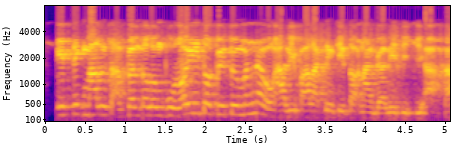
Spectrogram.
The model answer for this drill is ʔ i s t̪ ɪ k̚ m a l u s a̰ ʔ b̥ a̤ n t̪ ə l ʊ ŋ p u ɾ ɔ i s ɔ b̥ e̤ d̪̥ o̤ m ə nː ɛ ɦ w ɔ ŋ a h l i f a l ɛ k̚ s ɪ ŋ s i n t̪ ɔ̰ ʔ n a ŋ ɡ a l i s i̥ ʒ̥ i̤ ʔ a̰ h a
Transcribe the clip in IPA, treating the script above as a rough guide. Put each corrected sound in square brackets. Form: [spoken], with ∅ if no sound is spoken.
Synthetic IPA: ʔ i s t̪ ɪ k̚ m a l u s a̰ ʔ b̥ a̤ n t̪ ə l ʊ ŋ p u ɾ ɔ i s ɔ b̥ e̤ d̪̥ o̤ m ə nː ɛ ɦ w ɔ ŋ a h l i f a l [a] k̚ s ɪ ŋ s i [∅] t̪ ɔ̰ ʔ n a ŋ ɡ a l i s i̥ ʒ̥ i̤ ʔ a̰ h a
